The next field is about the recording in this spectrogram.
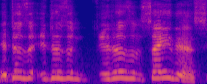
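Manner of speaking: put-on very high, agitated, worked-up voice. Retelling how a debater reacted in the debate: imitating an agitated speaker. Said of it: "when he's all agitated going".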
